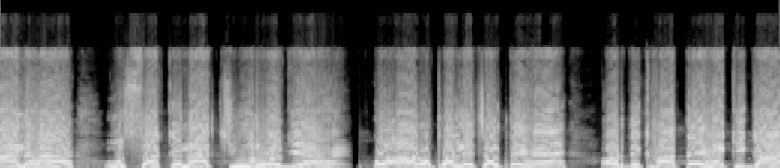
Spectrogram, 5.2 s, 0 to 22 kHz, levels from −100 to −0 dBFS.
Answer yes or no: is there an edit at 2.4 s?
yes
